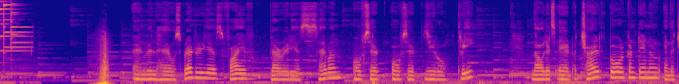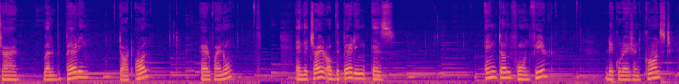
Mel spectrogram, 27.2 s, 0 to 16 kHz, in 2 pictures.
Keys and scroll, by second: 0.5 Right, 0.7 Right, 1.0 ctrl+s, 7.2 Down, 7.7 Right, 8.2 Right, 9.6 ctrl+s, 14.4 Down, 16.3 Down, 18.7 Right, 19.2 ctrl+s, 24.6 Down.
